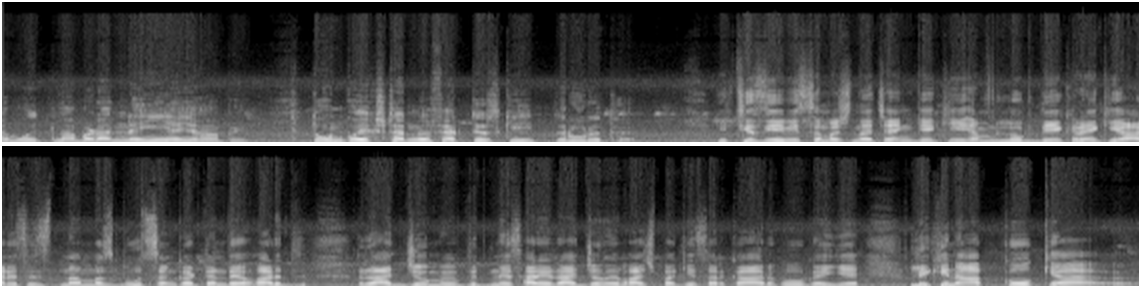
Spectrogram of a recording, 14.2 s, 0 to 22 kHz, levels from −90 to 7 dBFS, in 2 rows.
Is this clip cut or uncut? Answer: uncut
